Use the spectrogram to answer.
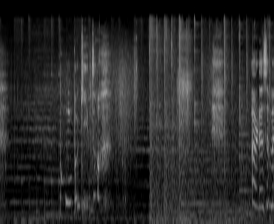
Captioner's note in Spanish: Sollozos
